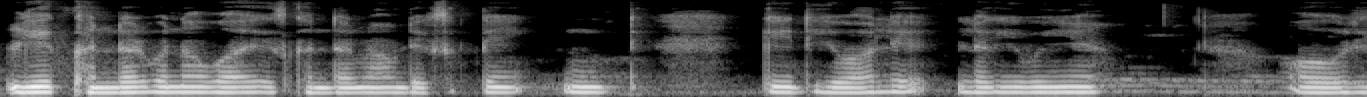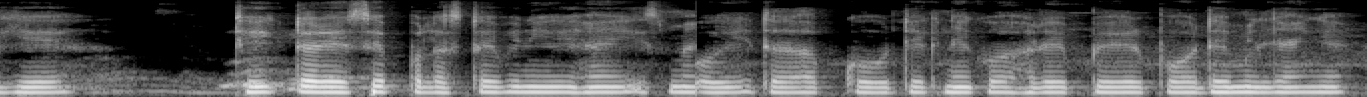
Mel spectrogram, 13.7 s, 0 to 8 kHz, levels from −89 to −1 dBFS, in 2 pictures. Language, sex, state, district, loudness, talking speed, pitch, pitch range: Hindi, male, Bihar, Madhepura, -18 LUFS, 160 wpm, 160 Hz, 155-165 Hz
